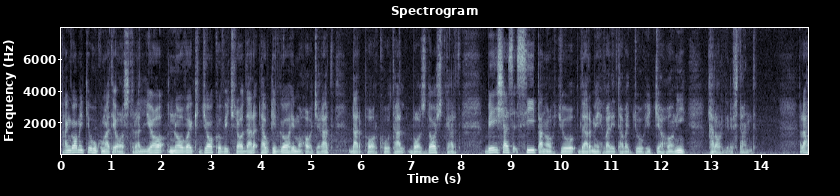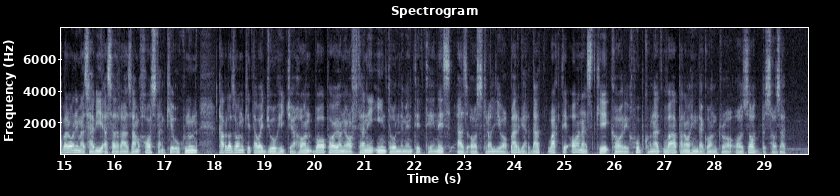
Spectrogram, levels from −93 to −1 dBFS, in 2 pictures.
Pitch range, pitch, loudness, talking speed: 90-115 Hz, 100 Hz, -18 LUFS, 120 wpm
